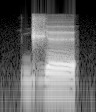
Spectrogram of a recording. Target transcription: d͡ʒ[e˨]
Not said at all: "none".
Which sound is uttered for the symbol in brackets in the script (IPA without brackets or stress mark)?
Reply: ɛ˨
